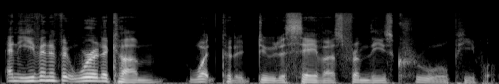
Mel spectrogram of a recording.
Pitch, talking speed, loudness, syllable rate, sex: 115 Hz, 215 wpm, -20 LUFS, 4.7 syllables/s, male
